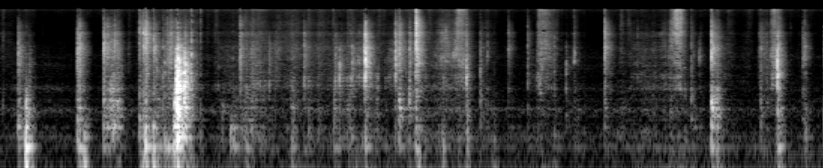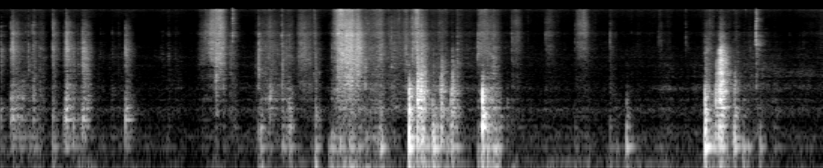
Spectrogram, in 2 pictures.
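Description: Cards are laid down on a wooden table with soft taps and slides.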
